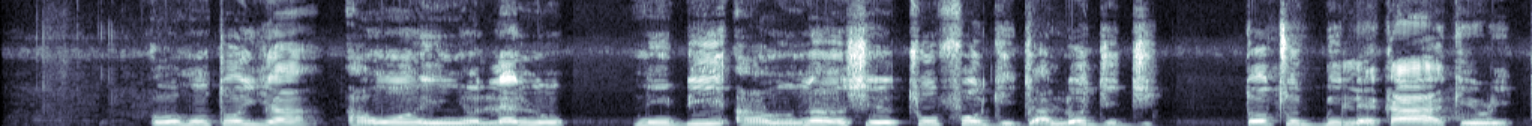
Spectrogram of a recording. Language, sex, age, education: Yoruba, male, 30-45, tertiary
